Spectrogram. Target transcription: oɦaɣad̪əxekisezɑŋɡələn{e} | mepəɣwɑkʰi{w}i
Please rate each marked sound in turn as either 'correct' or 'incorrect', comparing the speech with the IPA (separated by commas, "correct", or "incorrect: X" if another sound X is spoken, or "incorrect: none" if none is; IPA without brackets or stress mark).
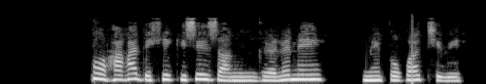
correct, correct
